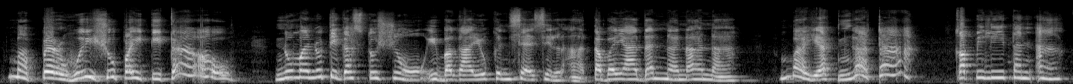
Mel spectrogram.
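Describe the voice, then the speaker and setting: A woman's voice: sits high, exaggerated voice. A woman acting an indignant, complaining neighbour in an Ilocano comedy radio drama, with an Ilocano accent and lots of exclaiming.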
